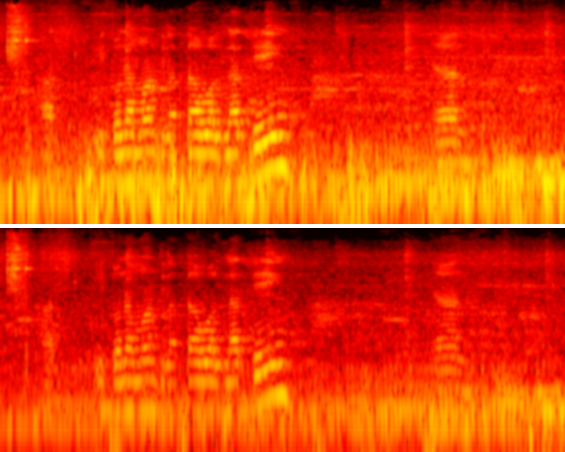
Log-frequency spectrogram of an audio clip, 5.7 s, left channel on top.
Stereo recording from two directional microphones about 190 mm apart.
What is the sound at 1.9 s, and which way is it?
Speech, 5° right (ahead or behind).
